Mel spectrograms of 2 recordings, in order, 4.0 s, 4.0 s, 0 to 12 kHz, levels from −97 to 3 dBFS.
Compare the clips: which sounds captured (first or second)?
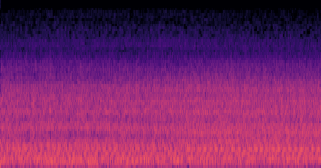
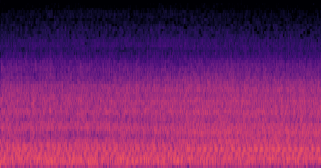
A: second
